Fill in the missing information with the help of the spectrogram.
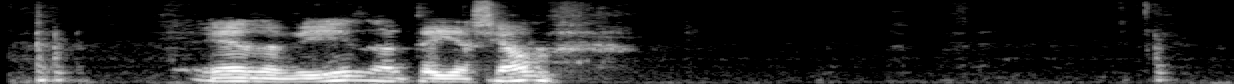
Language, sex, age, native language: Icelandic, male, 60-69, Icelandic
